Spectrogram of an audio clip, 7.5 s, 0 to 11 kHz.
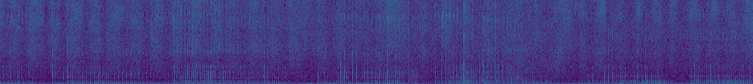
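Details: Cotswold sunrise: a male cat purrs softly while his chin is scratched, recorded on a Tascam DR-07X. Quiet, even, low-pitched purring rises and falls with his breathing, with occasional faint clicks.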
